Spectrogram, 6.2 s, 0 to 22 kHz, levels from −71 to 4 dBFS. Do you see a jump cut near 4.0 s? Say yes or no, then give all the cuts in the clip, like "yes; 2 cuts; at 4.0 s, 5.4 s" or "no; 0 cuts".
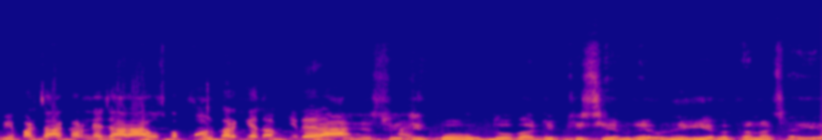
no; 1 cut; at 2.8 s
